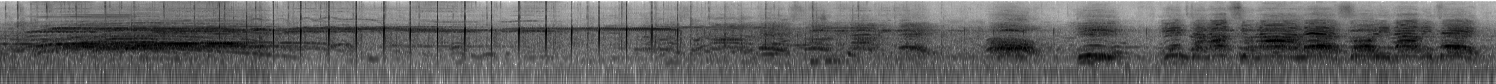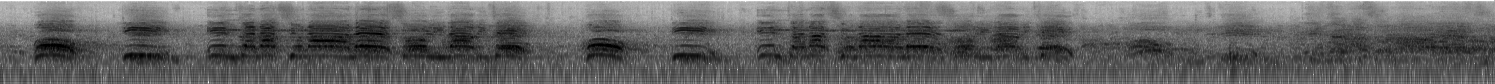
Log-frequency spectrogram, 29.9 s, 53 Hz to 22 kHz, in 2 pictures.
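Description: A large antifa protest crowd cheers and chants in rhythmic bursts, loud, with rapid clicking or drumming early on and a steady roar underneath the repeated shouted phrases, on the street at a demonstration against the Akademikerball in Vienna, Austria, on 16 February 2024.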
